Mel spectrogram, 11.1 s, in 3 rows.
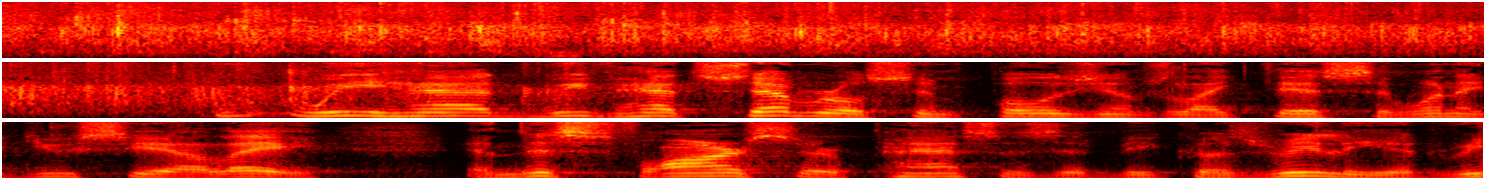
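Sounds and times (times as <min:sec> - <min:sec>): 
audience applause at a symposium: 0:00.0 - 0:05.3
speech: 0:04.2 - 0:11.1.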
